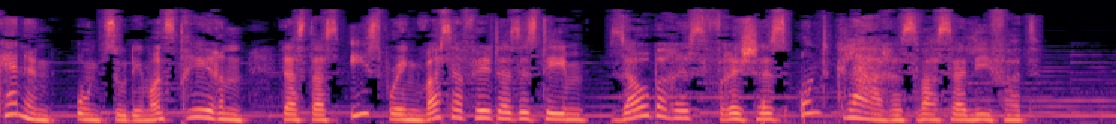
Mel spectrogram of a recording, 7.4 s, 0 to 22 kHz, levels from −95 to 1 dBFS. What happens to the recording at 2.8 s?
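Nothing goes wrong at 2.8 s; the audio plays through that moment intact, with no dropout, click, or distortion.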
